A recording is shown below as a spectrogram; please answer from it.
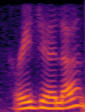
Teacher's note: there is a slight bouncing on the جيم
